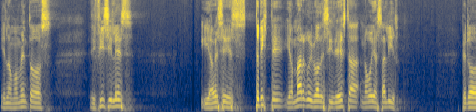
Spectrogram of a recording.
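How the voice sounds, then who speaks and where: A man's voice has a dark, mellow tone and a fairly high pitch. His intonation stays fairly even. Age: 60s. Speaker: pastor. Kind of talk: sermon. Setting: church.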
